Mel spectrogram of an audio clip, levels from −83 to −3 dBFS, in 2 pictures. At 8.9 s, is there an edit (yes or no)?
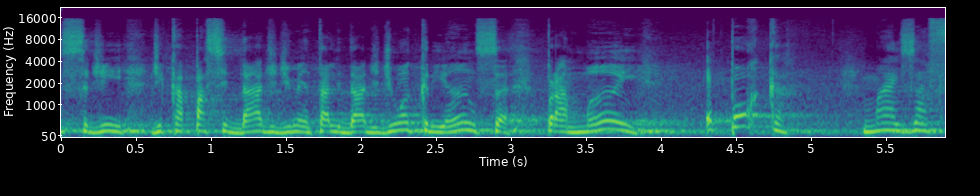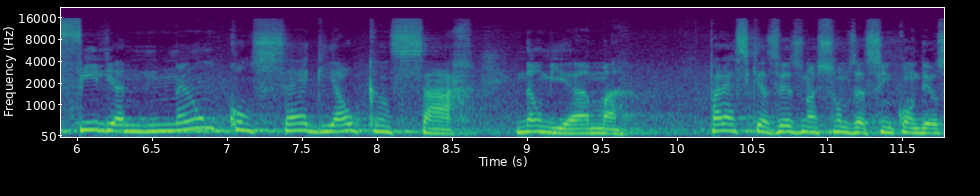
yes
